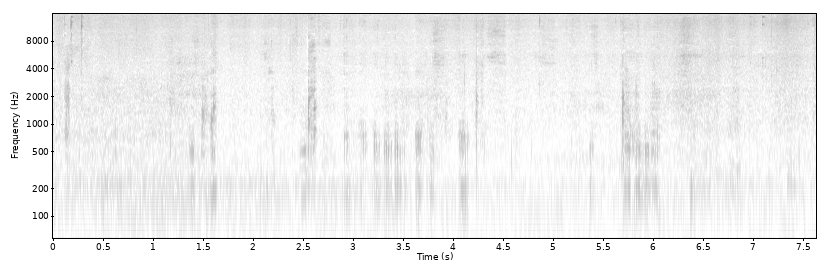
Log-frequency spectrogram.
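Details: A female Boston Terrier grunts, snorts and whines in short, agitated bursts, protesting in distress about her winter jacket.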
